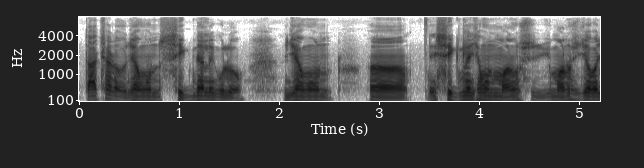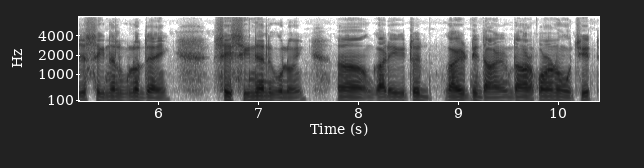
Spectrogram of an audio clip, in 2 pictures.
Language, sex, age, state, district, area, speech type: Bengali, male, 45-60, West Bengal, South 24 Parganas, rural, spontaneous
